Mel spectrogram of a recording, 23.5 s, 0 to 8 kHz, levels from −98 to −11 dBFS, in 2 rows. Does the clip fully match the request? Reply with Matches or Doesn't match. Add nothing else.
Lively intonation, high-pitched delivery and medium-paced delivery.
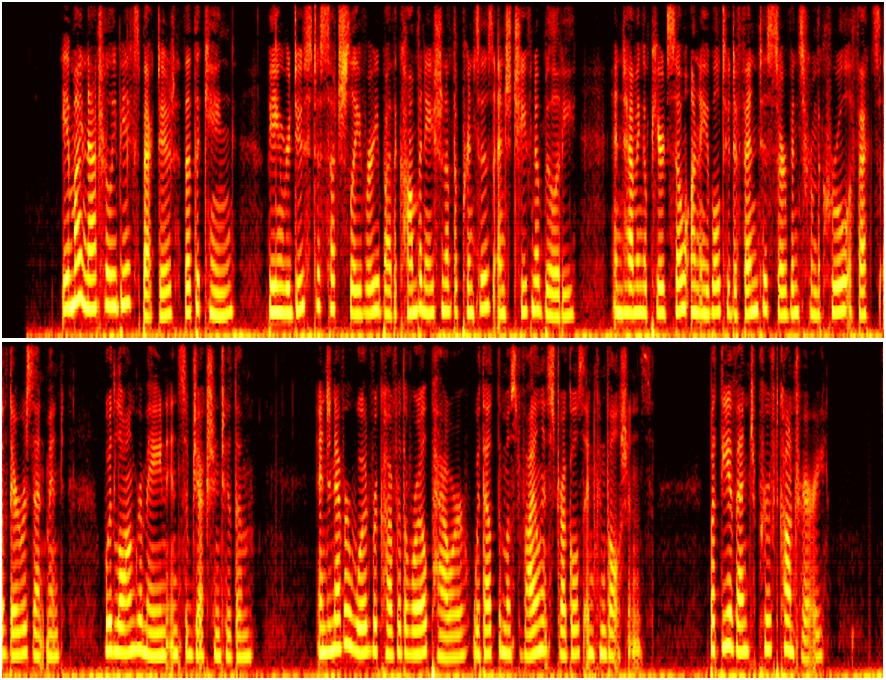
Doesn't match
